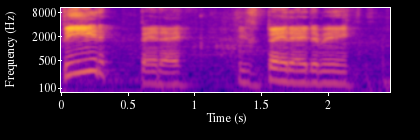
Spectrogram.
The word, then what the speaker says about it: Bede: It's pronounced Bede.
